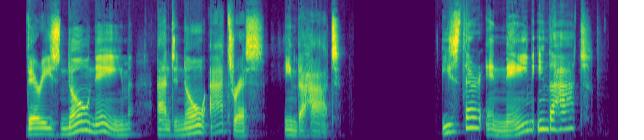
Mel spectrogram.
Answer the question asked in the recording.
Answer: No, of course not. There is no name in the hat.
